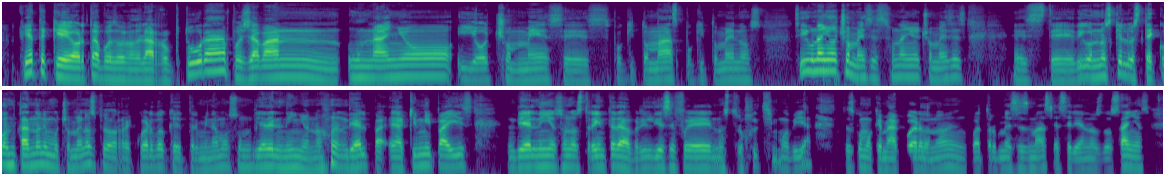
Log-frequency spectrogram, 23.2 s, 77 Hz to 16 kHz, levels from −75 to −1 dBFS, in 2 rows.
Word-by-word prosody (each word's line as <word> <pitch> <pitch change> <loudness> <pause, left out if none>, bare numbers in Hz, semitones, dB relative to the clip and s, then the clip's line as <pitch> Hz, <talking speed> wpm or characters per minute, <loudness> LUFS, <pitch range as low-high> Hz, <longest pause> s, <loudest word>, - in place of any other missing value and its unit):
Fíjate 195 +1 +3
que, 145 -3 +9
ahorita 130 +2 +5
pues 125 -1 -1
bueno, 115 -1 -1
de 115 - -1
la 115 0 +7
ruptura, 180 - +2
pues 130 -3 +1
ya 135 +1 +7
van 140 -4 +3
1 140 0 -4
año 150 +2 +3
y 120 -1 -4
8 120 +2 -1
meses, 110 -2 -4
poquito - - -11
más, 120 +1 0
poquito 110 +3 -15
menos. 120 -1 -6 0.3
Sí, 195 - -1
un 205 - +2
1 - - +9
año 210 0 +8
8 205 -1 +4
meses, 140 -6 -2
1 145 - -5
año 145 0 -1
8 - - -5
meses, 130 +3 -6 0.5
este, 110 -1 -2
digo, 140 +4 0
no 140 +2 0
es 150 - +7
que - - 0
lo 155 -5 -2
esté - - +4
contando 145 -1 +1
ni 150 - -2
mucho 130 -2 -5
menos, 130 +4 -3
pero 120 -3 -5
recuerdo 120 +3 -6
que 110 - -7
terminamos 105 +5 -8
un 120 0 -11
Día 125 +1 -2
del 125 -2 +1
Niño, 120 -3 -5
¿no? 115 +2 -8
El 125 - -2
día 120 0 +3
del 130 +1 -1
pa - - -3
aquí 115 +3 0
en - - -6
mi 140 - -1
país, 130 -1 +1 0.3
el 115 - -12
Día 125 +1 +6
del 125 0 +6
Niño 130 0 +1
son 130 +1 -3
los 120 -2 +1
30 125 +1 +1
de 125 - +4
abril 115 +1 -1
y - - -2
ese 120 +1 +4
fue 120 0 0
nuestro 110 -4 -6
último - - -7
día. - - -7 0.2
Entonces, 115 - -8
como 120 -1 -6
que - - -5
me 110 - 0
acuerdo, 110 0 -1
¿no? 115 +4 -7
En 115 -3 -12
4 110 +2 -9
meses 115 -1 -3
más, 115 +2 -3
ya - - -11
serían 105 0 -4
los 105 -1 -9
2 110 +5 -1
años. 120 -3 -1
125 Hz, 225 wpm, -25 LUFS, 115-135 Hz, 0.5 s, que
